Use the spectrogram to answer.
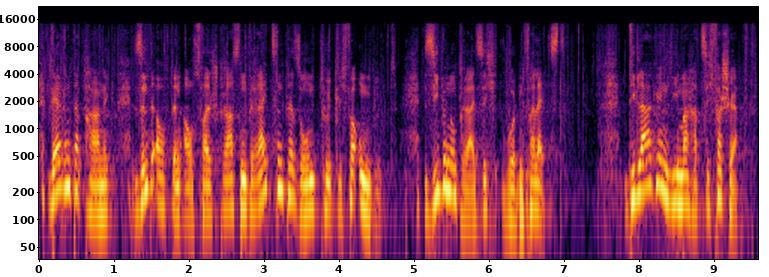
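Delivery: formal, even newsreader delivery; news read. Acted. Houston reading the evening news to the moon crew, formal news read. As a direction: read the bulletin like a radio news anchor.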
